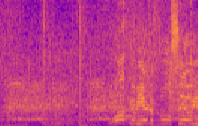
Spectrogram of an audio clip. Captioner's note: fans chanting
